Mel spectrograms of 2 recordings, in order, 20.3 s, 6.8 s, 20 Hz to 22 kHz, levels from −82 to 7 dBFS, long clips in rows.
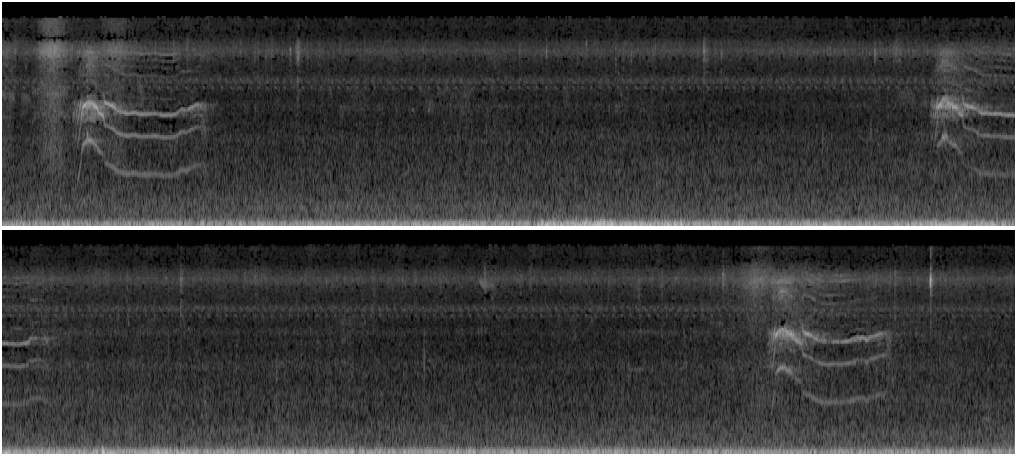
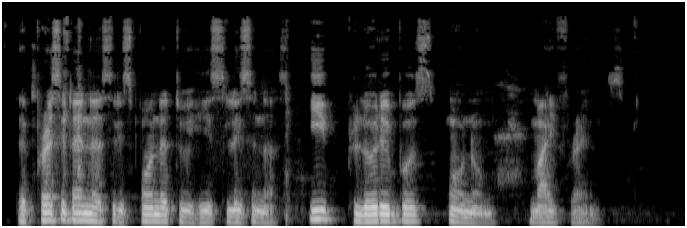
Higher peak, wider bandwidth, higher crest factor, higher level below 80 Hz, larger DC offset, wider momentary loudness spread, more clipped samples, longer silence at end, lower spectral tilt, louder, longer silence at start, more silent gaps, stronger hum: about the same, 0 dBFS vs -2 dBFS; about the same, 17 kHz vs 16.5 kHz; first, 28 dB vs 18 dB; first, -30 dBFS vs -58 dBFS; neither; second, 10 LU vs 16 LU; neither; second, 0 s vs 0.65 s; second, -2.5 dB/octave vs -5.5 dB/octave; second, -30 LUFS vs -20 LUFS; second, 0 s vs 0.15 s; neither; neither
